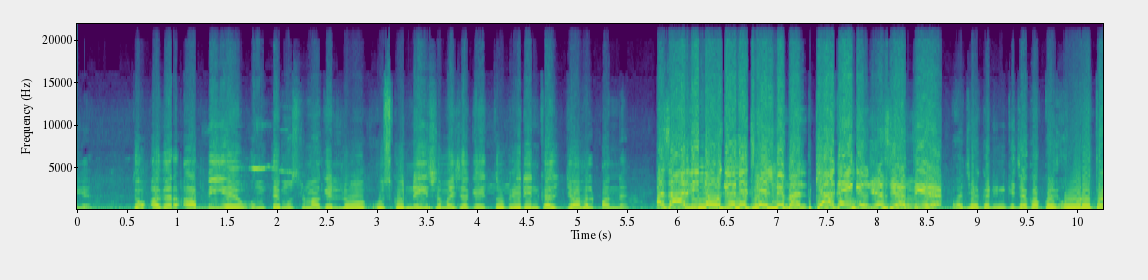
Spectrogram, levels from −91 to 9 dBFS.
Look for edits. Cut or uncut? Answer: cut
